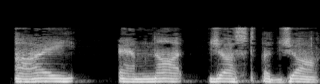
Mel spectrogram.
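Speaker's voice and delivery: slow, clearly enunciated. Speaking into a silent room with eyes closed: slow and distinct. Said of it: "I say slowly, distinctly".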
